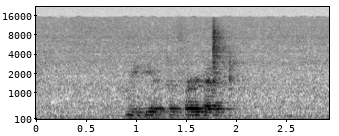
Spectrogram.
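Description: A man murmurs briefly and quietly close to a microphone.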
